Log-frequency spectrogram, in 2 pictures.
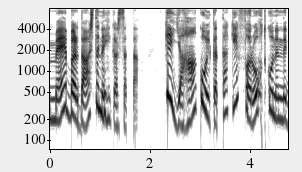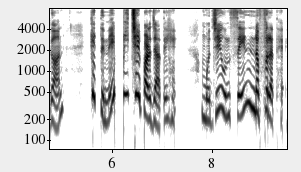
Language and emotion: Urdu, disgusted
